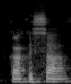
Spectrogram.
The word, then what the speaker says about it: कक्षा: 91 number प्रश्न है, कच्छा शब्द का शुद्ध उच्चारण बताइए। कच्छा शब्द का शुद्ध उच्चारण क्या होता है बताना है। तो इसका राइट आंसर होगा कक्षा, यानी 3 सही होगा।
